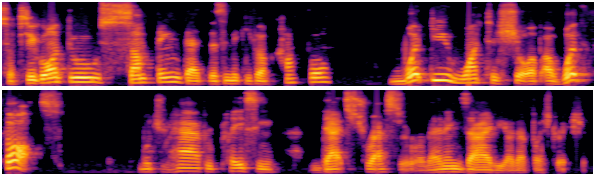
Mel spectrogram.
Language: English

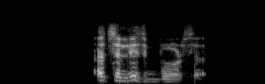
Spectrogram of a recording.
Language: Kabyle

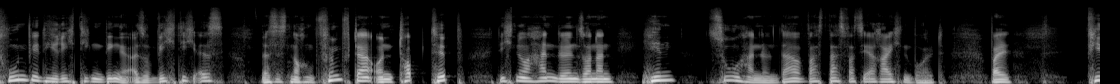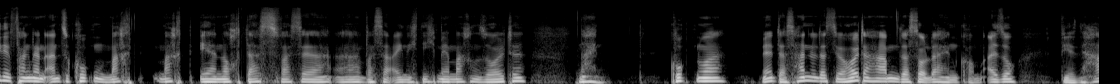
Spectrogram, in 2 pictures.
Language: German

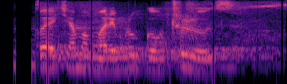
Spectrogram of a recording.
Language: Kinyarwanda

